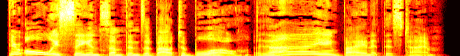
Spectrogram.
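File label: citizen remarks, female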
